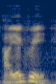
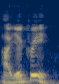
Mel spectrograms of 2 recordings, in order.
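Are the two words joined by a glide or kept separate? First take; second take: joined; joined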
